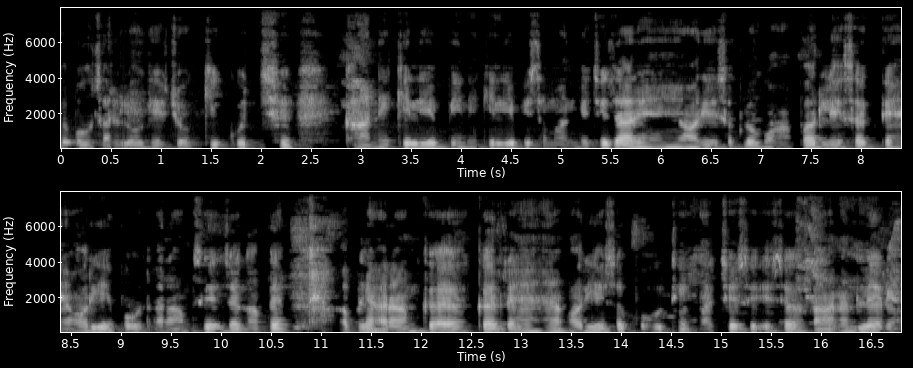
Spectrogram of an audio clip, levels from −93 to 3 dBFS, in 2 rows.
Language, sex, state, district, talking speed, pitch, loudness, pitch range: Hindi, male, Uttar Pradesh, Etah, 190 wpm, 110 Hz, -31 LUFS, 105-115 Hz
